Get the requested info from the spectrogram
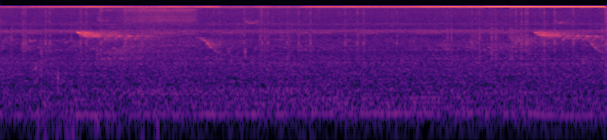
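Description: A few brief, high-pitched bird chirps, one sliding down in pitch, over a steady low hum.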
